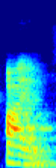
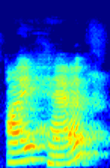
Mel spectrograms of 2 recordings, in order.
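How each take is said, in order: First: The word have is reduced and unstressed. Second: The word have is said fully and stressed. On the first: "weak form में कहते हैं आई" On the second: "ये है इसकी strong और weak form"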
